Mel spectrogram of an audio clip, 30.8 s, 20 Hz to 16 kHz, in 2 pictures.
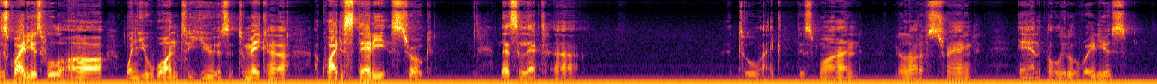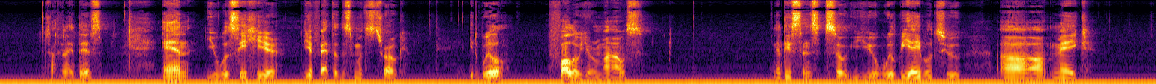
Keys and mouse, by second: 1.5 shift+middle click, 2.3 ctrl+middle click, 3.1 middle click, 3.5 shift+middle click, 4.1 middle click, 5.5 f, 7.3 click, 14.1 f, 15.0 click, 16.5 ctrl+z, 18.3 click.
